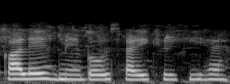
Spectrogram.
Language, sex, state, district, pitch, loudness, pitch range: Hindi, female, Bihar, Kaimur, 230 Hz, -17 LUFS, 225-240 Hz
